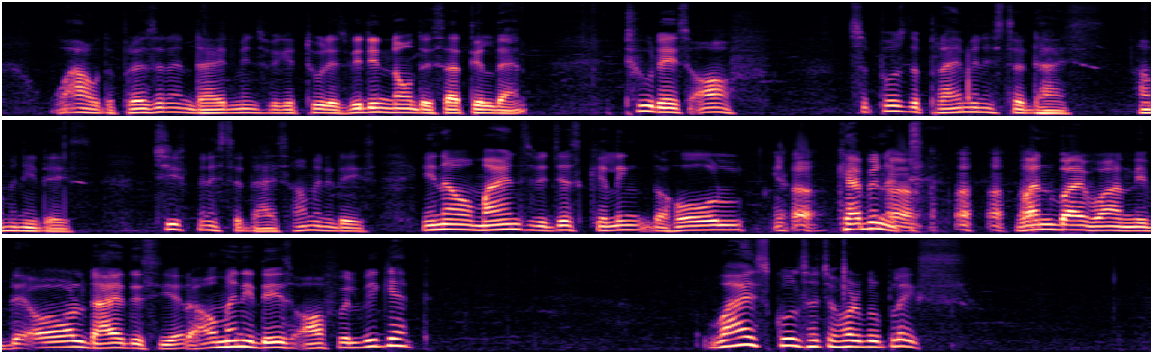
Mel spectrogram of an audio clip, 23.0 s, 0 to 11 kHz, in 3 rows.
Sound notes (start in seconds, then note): 12.8 Shekhar laughs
